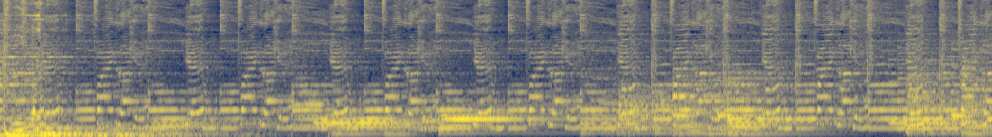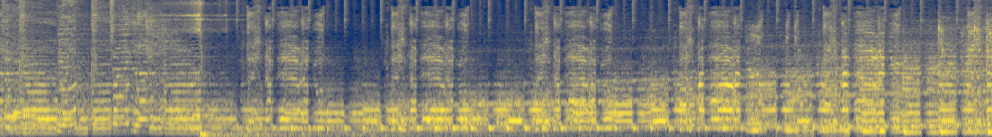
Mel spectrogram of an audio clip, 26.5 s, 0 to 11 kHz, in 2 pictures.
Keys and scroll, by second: 3.1 Escape, 9.7 Return, 10.0 Escape, 10.8 o, 18.1 Escape, 22.6 Return, 23.1 Escape, 25.7 1, 25.8 5, 26.1 Return.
